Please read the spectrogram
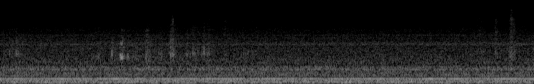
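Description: Steady mechanical hum of a room appliance with a constant low tone, and a few faint clicks as a kitchen knife cuts through a green bell pepper.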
